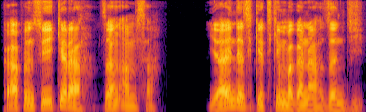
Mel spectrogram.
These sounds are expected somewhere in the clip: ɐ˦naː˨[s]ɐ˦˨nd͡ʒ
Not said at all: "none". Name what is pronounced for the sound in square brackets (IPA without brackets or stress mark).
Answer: z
